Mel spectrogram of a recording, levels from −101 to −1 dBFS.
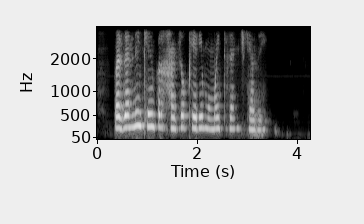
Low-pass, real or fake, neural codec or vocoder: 3.6 kHz; fake; codec, 16 kHz, 2 kbps, X-Codec, HuBERT features, trained on LibriSpeech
